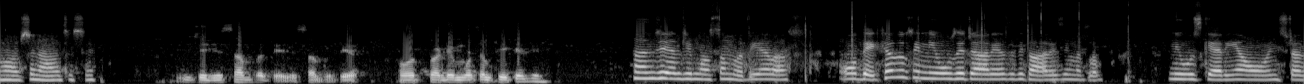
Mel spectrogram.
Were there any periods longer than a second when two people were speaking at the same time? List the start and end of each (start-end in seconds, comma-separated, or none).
none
